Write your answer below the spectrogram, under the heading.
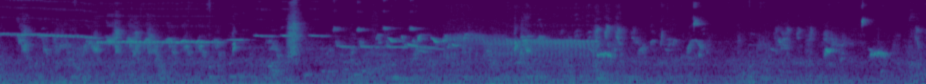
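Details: Eurasian bullfinches kept as the owner's birds, recorded at very close range: clear whistled notes sliding down in pitch, then a few short higher chirps and soft scattered clicks over a steady background hiss.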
